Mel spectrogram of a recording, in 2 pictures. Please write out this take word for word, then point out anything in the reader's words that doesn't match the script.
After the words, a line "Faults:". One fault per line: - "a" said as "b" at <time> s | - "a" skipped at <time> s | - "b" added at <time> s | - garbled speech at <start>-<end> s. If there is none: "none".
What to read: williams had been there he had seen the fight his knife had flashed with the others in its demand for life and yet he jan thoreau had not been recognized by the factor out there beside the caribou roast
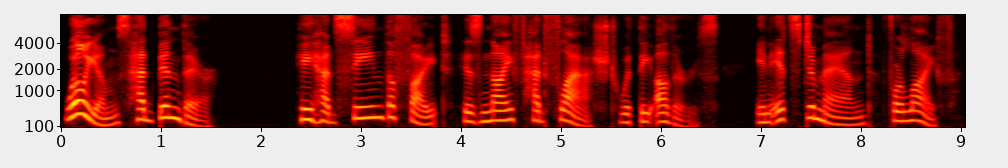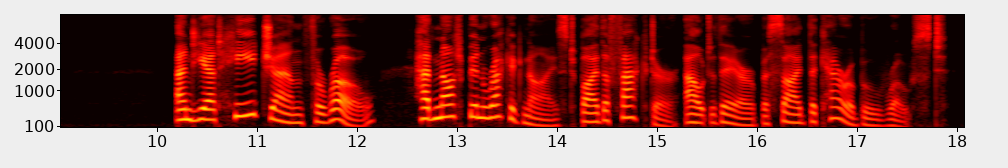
williams had been there he had seen the fight his knife had flashed with the others in its demand for life and yet he jan thoreau had not been recognized by the factor out there beside the caribou roast
Faults:
none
